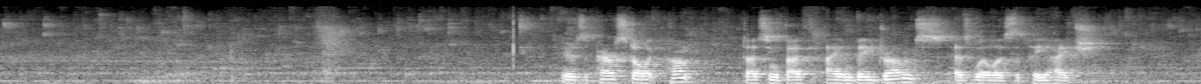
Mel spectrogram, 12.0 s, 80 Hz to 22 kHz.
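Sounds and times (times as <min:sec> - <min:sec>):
dosing pump humming: 0:00.0 - 0:12.0.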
